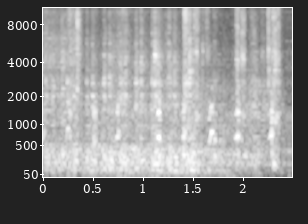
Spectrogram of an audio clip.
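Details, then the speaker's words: Mercedes W123 Pullman limousine engine running briefly on gas poured down the carb: rough, uneven run with sharp puffing ticks about three or four a second; exhaust leak, carb needs rebuild and fuel pump isn't pumping. "so it's a runner you definitely have exhaust leaf and you definitely need to do a little work on it"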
